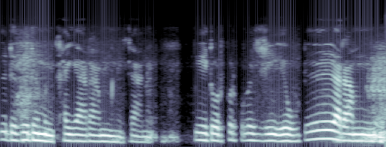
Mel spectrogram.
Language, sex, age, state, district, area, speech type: Bodo, female, 60+, Assam, Chirang, rural, spontaneous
